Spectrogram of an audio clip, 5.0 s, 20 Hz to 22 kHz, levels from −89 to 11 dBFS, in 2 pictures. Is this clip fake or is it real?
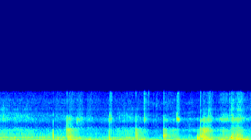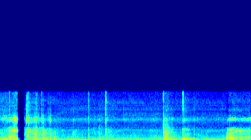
fake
